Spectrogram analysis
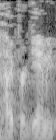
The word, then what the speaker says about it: hypergamy: Hypergamy. Hypergami. Pronounce it any way you want.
